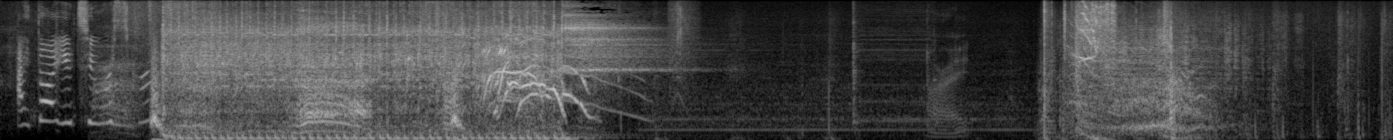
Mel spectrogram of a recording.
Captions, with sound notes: I thought you two were screwing- (grunting) (heavy metal music) (screaming) - All right, right hand. (magical buzz pop)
